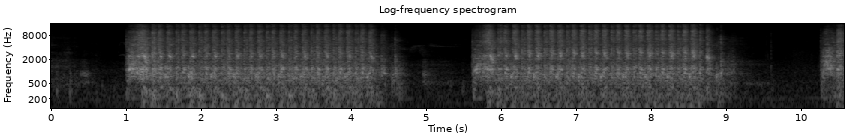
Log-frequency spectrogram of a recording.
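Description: An old, cheap motorcycle engine is cranked off a jump pack in two long bursts of fast rhythmic starter churning, each about four seconds, with no catch or firing between them and a brief pause in the middle.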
